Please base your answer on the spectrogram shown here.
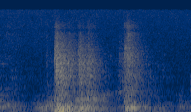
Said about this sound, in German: Okay, machst du die Tür bitte hinter dir zu? Gescheit, okay? Danke.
